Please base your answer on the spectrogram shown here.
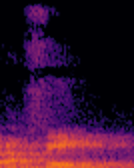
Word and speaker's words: café: Y tú pronuncias la palabra café, que es una palabra aguda, porque la sílaba tónica se encuentra en la última sílaba y allí vas a colocar el acento.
